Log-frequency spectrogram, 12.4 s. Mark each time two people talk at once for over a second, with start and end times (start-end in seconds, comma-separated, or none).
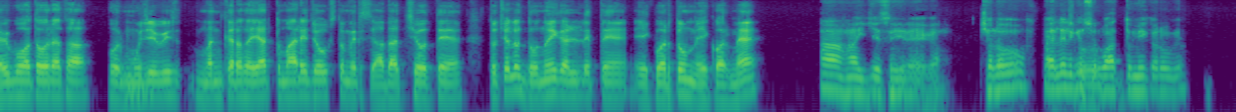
none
